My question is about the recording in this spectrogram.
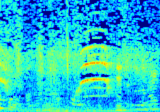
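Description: Kiwi calling: one high, arched whistle that rises and falls, about a second in.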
